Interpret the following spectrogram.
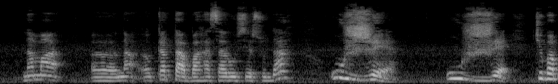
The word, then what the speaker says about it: уже: Я уже, di sana ada huruf J, bukan Z, bukan UZ, harus я уже знаю это правило.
